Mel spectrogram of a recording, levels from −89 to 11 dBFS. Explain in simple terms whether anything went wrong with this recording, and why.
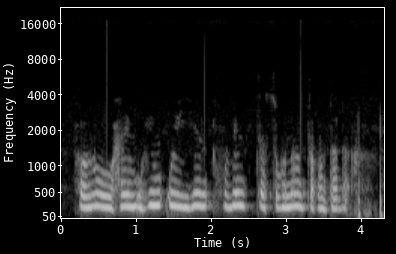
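Word clock ticks, about three of them, roughly one and a half seconds apart between 0.61 s and 3.20 s. The receiving device ran on its own clock, drifting a few tens of parts per million from the sender's, so at each slip a single sample was dropped or repeated, producing a tick.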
